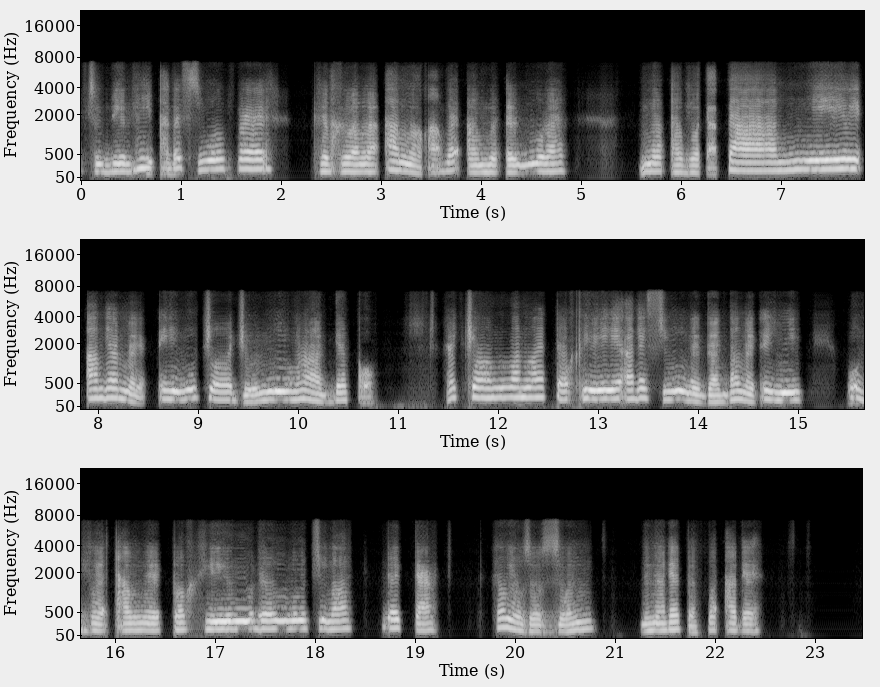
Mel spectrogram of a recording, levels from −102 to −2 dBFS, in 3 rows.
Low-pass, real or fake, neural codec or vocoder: 7.2 kHz; fake; codec, 16 kHz, 0.5 kbps, FreqCodec, smaller model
